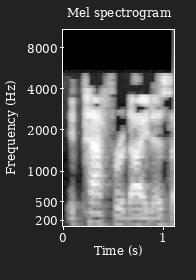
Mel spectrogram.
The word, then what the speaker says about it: Epaphroditus: One fairly well known to us, Timothy, one whose name we can't even pronounce, Epaphroditus, I think is at least the English way I would pronounce it.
